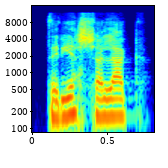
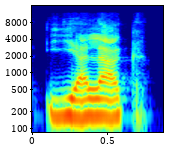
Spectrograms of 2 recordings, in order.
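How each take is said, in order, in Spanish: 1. El primer sonido no suena como la vocal i. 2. El primer sonido suena como la vocal i. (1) "con Y, sería Shalak" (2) "pero en hebreo es Yalak"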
